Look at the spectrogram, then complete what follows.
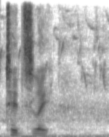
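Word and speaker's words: Tyldesley: Also, I need to come back and do the plaque bridge towards Tidsley. That's how you pronounce that as well.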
